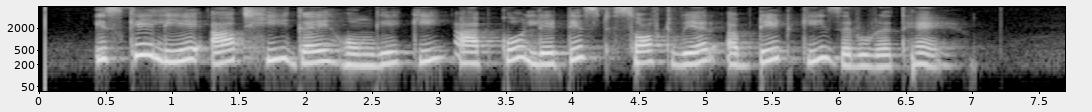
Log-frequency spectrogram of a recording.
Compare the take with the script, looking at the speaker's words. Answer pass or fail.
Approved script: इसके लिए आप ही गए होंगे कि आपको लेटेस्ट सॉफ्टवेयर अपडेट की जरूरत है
pass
